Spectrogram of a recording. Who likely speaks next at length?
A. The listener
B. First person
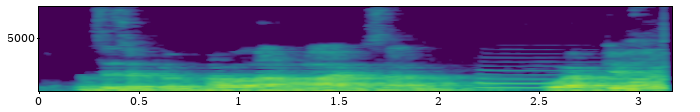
B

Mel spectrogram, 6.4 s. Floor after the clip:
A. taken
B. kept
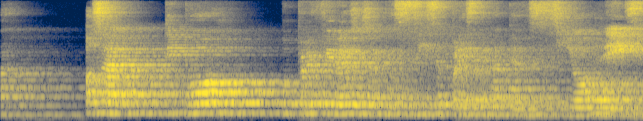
B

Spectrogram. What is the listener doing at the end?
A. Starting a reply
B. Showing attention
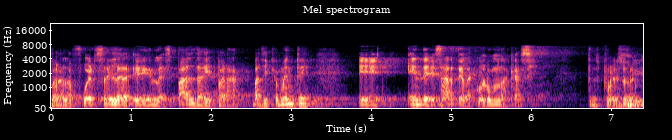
A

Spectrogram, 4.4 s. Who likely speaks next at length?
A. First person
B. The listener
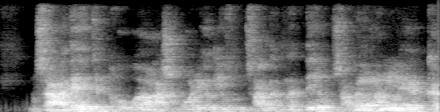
A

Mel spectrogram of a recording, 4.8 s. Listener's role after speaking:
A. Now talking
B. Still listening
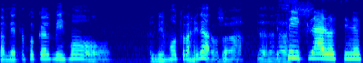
A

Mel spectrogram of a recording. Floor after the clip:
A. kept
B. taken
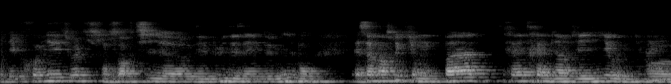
A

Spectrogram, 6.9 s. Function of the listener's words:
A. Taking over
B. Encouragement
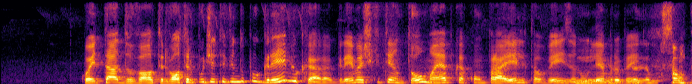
A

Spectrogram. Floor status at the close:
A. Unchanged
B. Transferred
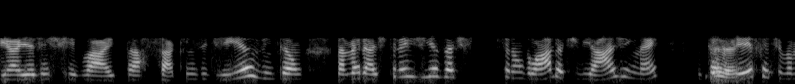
A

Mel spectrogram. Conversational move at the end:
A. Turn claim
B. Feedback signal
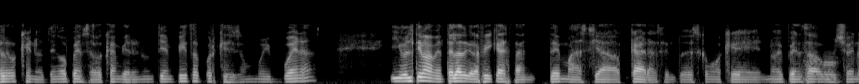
A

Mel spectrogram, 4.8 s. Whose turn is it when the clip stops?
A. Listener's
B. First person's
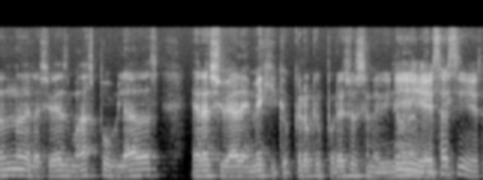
A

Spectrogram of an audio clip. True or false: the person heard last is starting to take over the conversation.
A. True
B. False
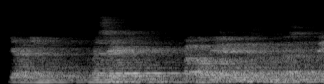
B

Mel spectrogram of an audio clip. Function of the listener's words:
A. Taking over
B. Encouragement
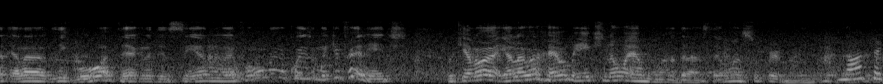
A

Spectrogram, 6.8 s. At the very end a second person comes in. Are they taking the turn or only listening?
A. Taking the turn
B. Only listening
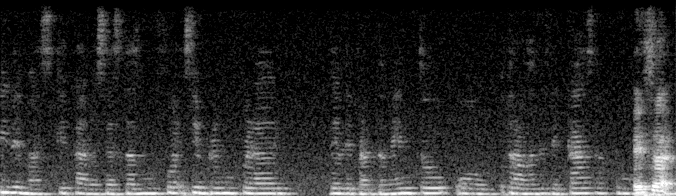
A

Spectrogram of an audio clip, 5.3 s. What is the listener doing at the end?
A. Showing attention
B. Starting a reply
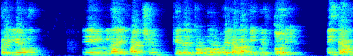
A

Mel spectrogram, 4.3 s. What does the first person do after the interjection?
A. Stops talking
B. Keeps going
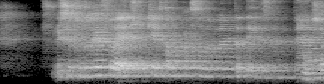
A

